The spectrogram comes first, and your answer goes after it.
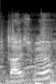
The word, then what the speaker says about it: Duisburg: Duisburg, Duisburg. Ik vind de uitspraak moeilijk. Hoe spreek je het uit? Of het Duits of het Nederlands? Beide. Duisburg en Duisburg.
